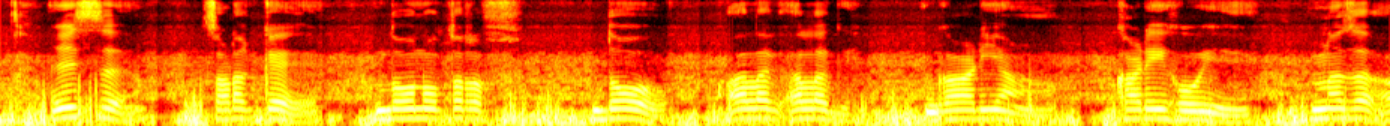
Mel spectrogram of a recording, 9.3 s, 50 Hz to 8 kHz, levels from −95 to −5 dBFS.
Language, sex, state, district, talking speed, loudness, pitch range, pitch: Hindi, male, Rajasthan, Bikaner, 85 wpm, -14 LUFS, 145-175 Hz, 165 Hz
